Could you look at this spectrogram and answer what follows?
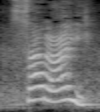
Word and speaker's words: Sarai: ouvi Então vamos lá sarai tem o i no final então quando ela o nome dela era era pronunciado um sarai era pronunciado sarai um ai no final e se e esse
